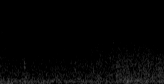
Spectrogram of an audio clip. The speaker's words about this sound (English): It's weird, no? Just suddenly the ocean, ocean sound is coming. Yeah.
